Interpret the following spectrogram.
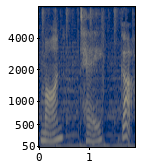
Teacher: Make the middle syllable clearly te, a little brighter and longer than the others. And the ending ga is soft, not ga like English, more open and gentle.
